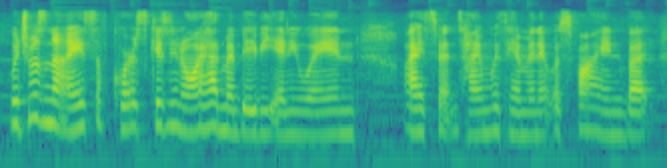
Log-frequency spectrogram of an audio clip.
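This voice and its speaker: A woman in her thirties vlogging casually to camera, her voice gravelly and froggy from strain, chatty and sappy and quick to laugh. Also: medium pitch, steady tone, a bit bright, lo-fi sound. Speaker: weight-loss vlogger.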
